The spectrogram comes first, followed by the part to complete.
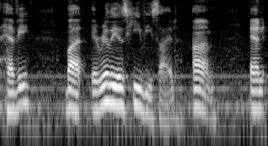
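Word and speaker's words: Heaviside: heavy side function and it looks like it's pronounced heavy but it really is heavy side um and it's named after oliver heavyside and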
